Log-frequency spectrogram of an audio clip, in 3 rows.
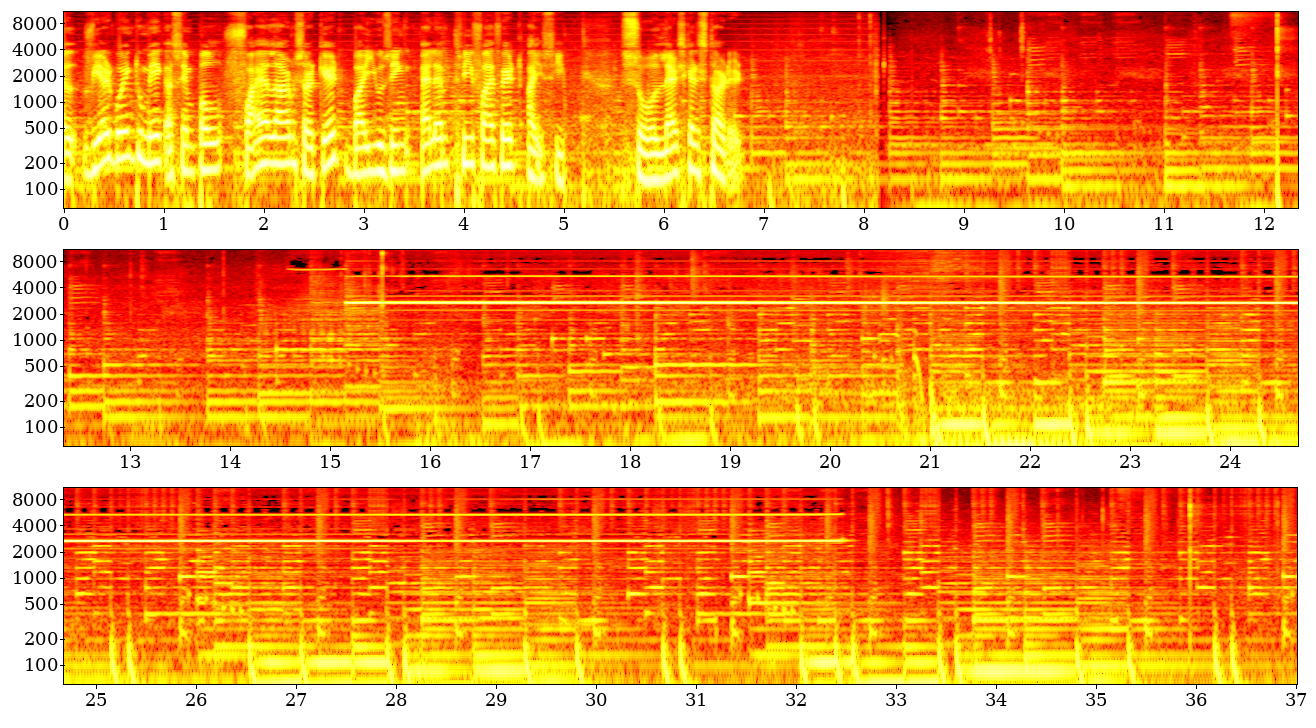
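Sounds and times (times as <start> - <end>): high-pitched alarm buzzer tone: 14.8 - 32.6.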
